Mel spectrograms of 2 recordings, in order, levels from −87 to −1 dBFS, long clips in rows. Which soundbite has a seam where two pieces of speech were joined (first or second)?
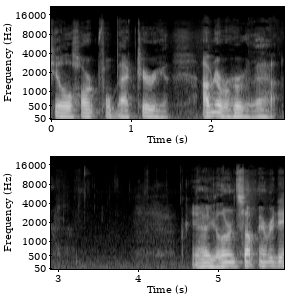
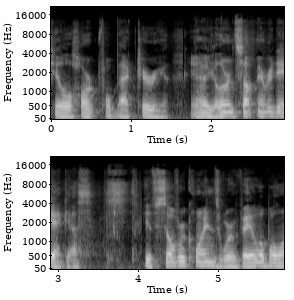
second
